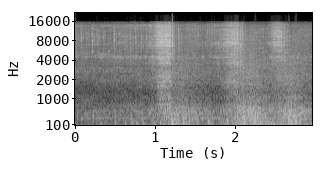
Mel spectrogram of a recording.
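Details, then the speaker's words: Toyota Kijang carbureted petrol engine idling, fuel consumption complaint: rough, rhythmic low puffing with periodic hissy bursts, sounds like a leaking exhaust. "Knalpotmu bocor, kan? Suaranya seperti knalpot bocor."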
